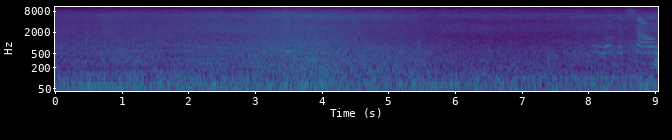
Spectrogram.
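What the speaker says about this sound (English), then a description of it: "I love the sound of the ocean too, though." Ocean waves surge and wash over unstable rocks along the San Pedro shoreline, a continuous loud roar of churning surf with wind buffeting the microphone, swelling midway and rising again at the end.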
